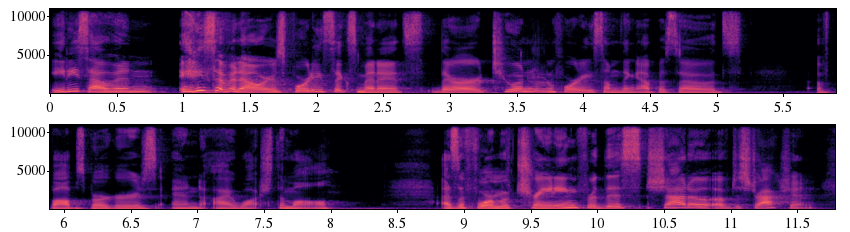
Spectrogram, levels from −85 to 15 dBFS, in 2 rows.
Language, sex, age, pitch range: English, female, 20-39, 150-195 Hz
